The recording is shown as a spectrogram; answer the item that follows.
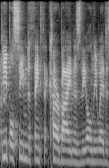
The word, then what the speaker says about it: carbine: if you're using it in the like a short-barreled rifle, it's both. Carbine or carbine are both acceptable. A lot of people seem to think that carbine is the only way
